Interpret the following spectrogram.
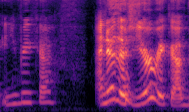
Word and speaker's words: Yreka: It's Yreka. Eureka.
